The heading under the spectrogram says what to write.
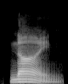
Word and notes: nine: American English

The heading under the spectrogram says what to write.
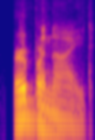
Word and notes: urbanite: American English

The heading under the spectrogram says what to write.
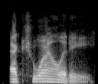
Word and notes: actuality: American English

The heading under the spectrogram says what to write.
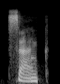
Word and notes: sunk: Indian

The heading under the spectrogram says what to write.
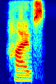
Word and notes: hives: Indian

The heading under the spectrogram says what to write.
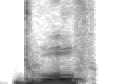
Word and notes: dwarf: Indian

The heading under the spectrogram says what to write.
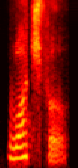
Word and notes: watchful: Indian

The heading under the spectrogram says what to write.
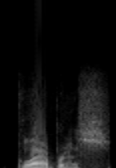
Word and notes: glabrous: American English

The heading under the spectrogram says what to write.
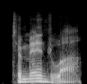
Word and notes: tamandua: American English

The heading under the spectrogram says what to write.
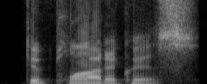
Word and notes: diplodocus: American English

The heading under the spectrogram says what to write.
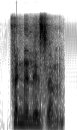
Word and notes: finalism: Indian

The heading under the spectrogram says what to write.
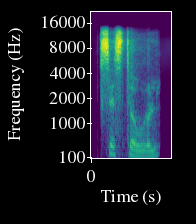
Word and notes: systole: Indian

